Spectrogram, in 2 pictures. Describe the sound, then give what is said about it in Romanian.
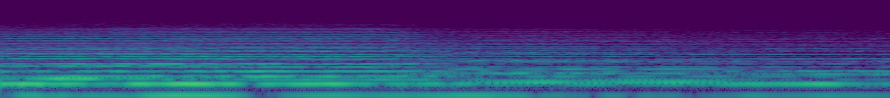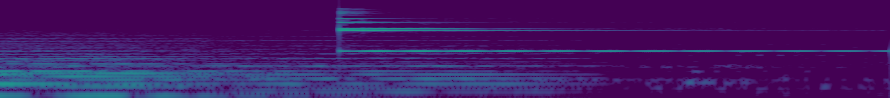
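A large church bell in Eschenrode, a few dozen kilometres from Frankfurt, rings loudly, its deep humming tone fading slowly before a fresh strike about six seconds in sets off a bright clang with a pulsing, wavering decay. No voices. “La câțiva zeci de kilometri de Frankfurt, în Eschenrode, clopotul bisericii sună cu putere.”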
